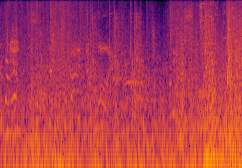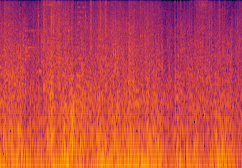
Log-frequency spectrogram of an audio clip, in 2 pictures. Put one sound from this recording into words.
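Rapid gunfire rattles and booms in a video game.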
